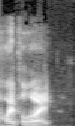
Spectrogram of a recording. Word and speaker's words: hoi polloi: I just realized what you had said earlier, that it's a hoi polloi, not Hoi polloi. – that you were trying to pronounce before.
